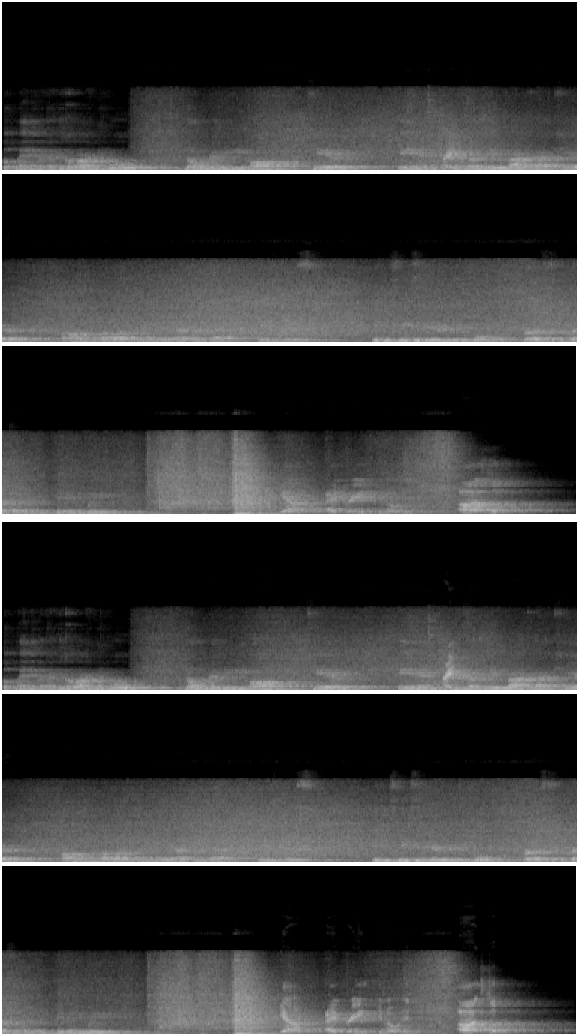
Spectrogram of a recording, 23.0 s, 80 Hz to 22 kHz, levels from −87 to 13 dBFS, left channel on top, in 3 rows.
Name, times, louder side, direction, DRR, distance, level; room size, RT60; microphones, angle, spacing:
voice 1, 0.0-1.8 2.3-3.8 4.0-4.6 5.3-7.9 8.4-10.7 11.1-11.9 12.6-14.2 14.6-16.8, right 1 dB, 10° right, -6 dB, 0.7 m, -24 dB
sound 1, 1.7-21.3, equal, 25° left, 1.5 m, -31 dB
voice 2, 19.0-19.4 19.6-21.9, right 4 dB, 70° right, 4 dB, 0.7 m, -23 dB
6.6 x 6.4 x 5.0 m, 2.5 s
head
